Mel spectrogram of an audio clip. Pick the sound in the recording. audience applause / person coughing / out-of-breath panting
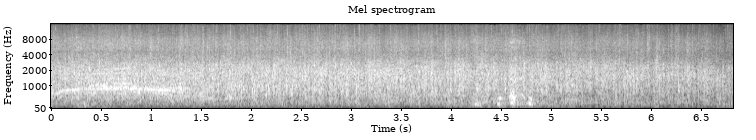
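audience applause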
